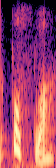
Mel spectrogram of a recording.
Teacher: عندي البصريان وشعبة بيقول تصلى هكذا يعني بيضم التاء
